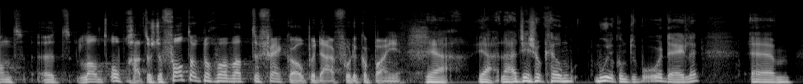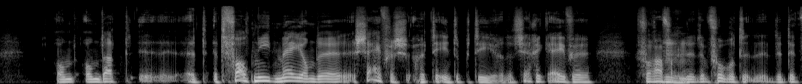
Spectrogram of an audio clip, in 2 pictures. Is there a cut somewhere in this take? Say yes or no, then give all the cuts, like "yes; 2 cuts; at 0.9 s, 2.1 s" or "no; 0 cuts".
no; 0 cuts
